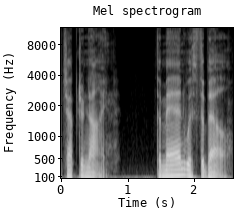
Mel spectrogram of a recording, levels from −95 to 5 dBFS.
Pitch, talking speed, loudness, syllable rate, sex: 105 Hz, 140 wpm, -18 LUFS, 4.6 syllables/s, male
